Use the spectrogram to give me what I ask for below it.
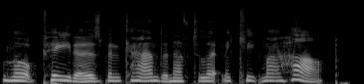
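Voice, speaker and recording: A man voicing a broken, blinded young singer in an audiobook, pleading mournfully in a cracked, halting whisper of a voice. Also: a little high, a little mellow, voice pushed up, lightly acted. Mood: meek, halting.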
